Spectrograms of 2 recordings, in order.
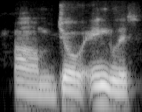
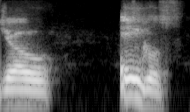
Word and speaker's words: Joe Ingles: it's Bogdanovich or it's Joe English. I said his name wrong. It's Joe Ingles.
